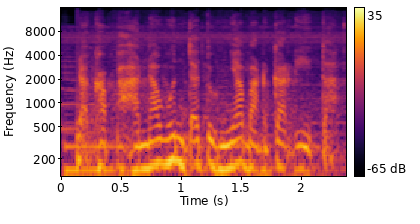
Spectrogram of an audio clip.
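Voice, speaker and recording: A woman's voice: deep voice, normal speed, soft background music, close to an everyday voice. A woman acting a nervous servant in an Ilocano-accented radio-style melodrama, with faint noise behind. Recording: faint background noise and insects.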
